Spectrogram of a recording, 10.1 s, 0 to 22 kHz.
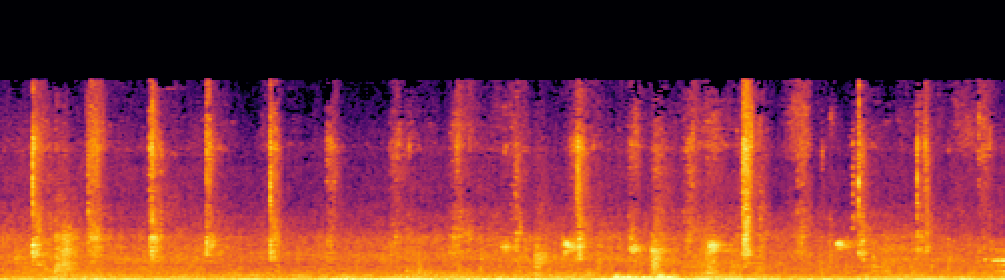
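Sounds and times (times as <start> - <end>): footsteps on wet concrete: 0.0 - 10.0
wind rumble on microphone: 3.0 - 10.0.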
